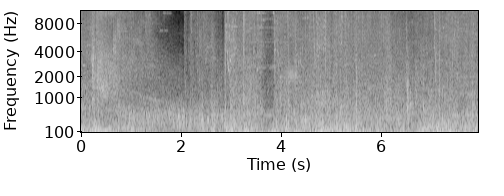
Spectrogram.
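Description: Electric blasts crackle and zap.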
